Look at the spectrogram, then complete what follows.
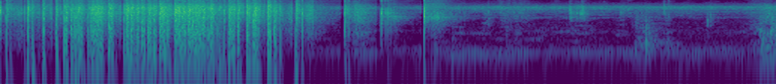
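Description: Ground fountain firework (anar) spraying sparks: a loud rushing hiss with crackle for about two seconds, then a few sharp cracks as it dies down.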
